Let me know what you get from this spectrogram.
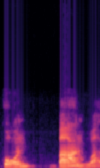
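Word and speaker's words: こんばんは: movie right janae yes the n in kumbawa is not silent but you say kon ban wa so when you say it together it becomes kumbawa and then good night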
